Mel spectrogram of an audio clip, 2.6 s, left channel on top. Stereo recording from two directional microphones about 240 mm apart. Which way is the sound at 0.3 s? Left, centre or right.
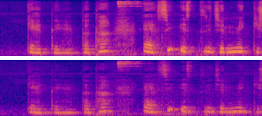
Left.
